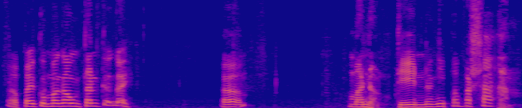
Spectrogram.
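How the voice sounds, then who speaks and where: A man's voice: sits high, a little slow, vocal fry, a bit bright, dry recording, full character voice. A man playing a blustery, vain village captain, comic and wheedling, in a radio drama. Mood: self-pleased. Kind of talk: comedy radio drama acting.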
